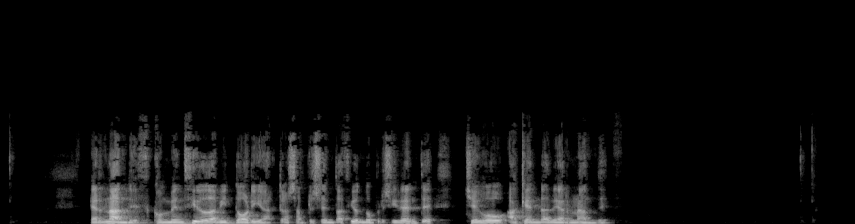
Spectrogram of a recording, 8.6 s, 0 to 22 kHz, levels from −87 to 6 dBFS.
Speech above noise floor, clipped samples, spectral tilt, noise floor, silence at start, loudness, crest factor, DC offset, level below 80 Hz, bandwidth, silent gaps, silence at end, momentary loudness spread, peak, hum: 66 dB; under 0.1%; -5.5 dB/octave; -89 dBFS; 0.9 s; -24 LUFS; 24 dB; under 0.1%; -58 dBFS; 10 kHz; none; 2.45 s; 10 LU; 0 dBFS; none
